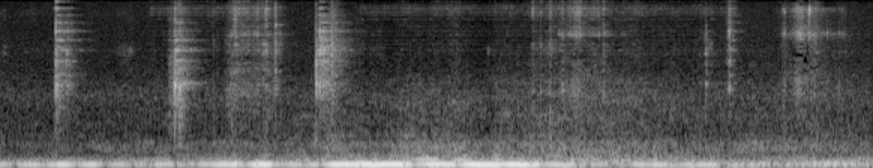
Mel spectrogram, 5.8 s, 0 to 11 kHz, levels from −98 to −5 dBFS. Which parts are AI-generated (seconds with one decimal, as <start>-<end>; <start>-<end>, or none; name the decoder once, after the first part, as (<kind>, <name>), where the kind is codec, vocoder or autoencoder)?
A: 1.0-1.8 (vocoder, WaveNeXt); 2.4-4.9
